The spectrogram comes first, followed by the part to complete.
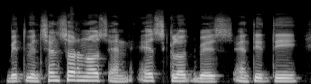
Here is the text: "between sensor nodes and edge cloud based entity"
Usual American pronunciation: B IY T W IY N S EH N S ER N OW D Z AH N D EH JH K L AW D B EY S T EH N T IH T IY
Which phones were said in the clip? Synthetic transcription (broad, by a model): B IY T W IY N S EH N S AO N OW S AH N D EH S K L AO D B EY S EH N T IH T IY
